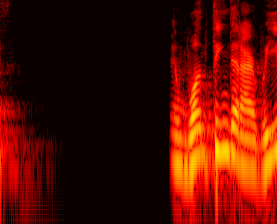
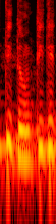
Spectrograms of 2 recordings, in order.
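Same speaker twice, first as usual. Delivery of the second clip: higher, chiming ting sounds; playful higher cowbell imitation; 6 semitones higher, much faster than usual. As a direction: ring it out like a cowbell. Imitating cowbells at family party.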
